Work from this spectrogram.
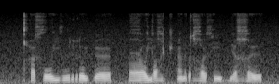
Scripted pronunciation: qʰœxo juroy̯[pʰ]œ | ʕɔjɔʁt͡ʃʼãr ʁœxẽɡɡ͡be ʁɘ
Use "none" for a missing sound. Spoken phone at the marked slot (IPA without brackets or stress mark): ɓ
